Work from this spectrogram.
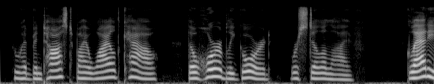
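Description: Throughout, samples captured at one rate are played at a higher one with no conversion: a wrong sample rate. The speech runs 1.45 times too fast and 6.45 semitones high, which fits 22 kHz audio played at 32 kHz, so it sounds hurried and shrill.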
